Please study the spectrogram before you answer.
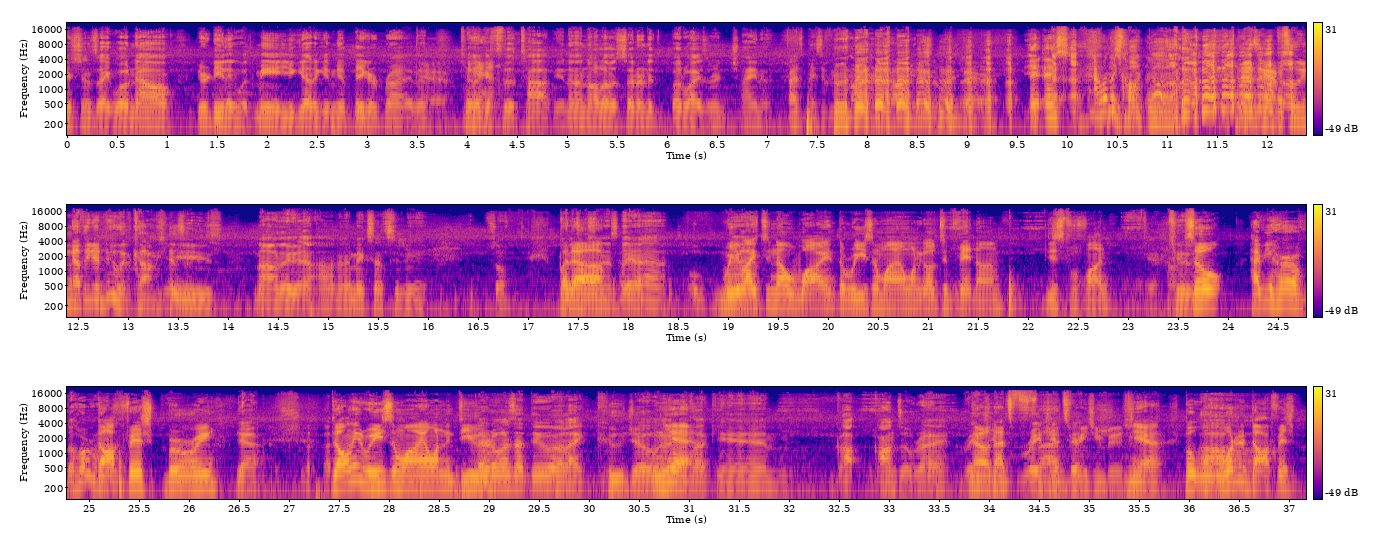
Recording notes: we sit down in the beer garden at the Alvarado Street production facility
